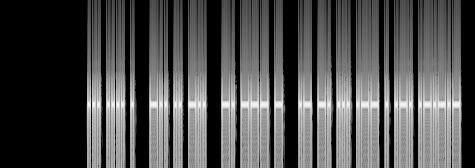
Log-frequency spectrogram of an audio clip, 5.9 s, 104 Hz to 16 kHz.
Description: Morse code, heard as a keyed tone, about 37 wpm, 700 Hz. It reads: SHE DID NOT ANSWER.
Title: Sentences from Top 600 Words 40wpm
